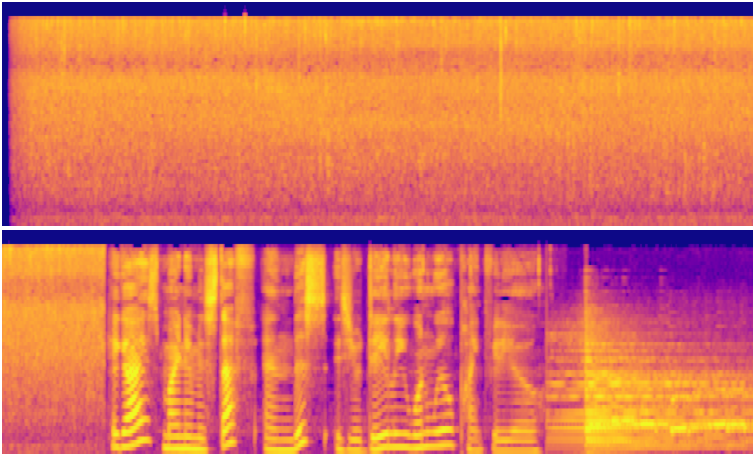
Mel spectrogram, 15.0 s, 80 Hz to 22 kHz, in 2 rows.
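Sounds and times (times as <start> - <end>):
heavy rain on trees and grass: 0.1 - 8.6.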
